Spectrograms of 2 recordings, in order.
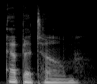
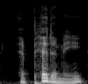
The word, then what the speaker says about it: epitome: Our first word is epitome, or if you're my sister, you pronounce it epitome. She was once studying for the GRE, and she was going through all these words, and she doesn't read a lot. My sister's very intelligent, especially scientifically, but she came across this word, and she thought it was epitome, because it looks like epitome, but it's actually pronounced epitome. It's spelled E-P-I-T-O-M-E. It's a noun, epitome, E-P-I-T-O-M-E, fairly phonetic,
